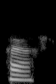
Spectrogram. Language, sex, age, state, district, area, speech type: Bengali, female, 30-45, West Bengal, Hooghly, urban, conversation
